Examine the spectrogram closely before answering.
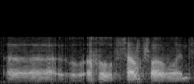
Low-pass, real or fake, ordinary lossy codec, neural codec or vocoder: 3.6 kHz; fake; none; vocoder, 44.1 kHz, 80 mel bands, Vocos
